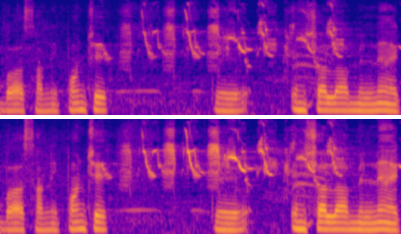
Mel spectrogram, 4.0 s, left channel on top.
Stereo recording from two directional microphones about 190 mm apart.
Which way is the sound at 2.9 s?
15° right (ahead or behind).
